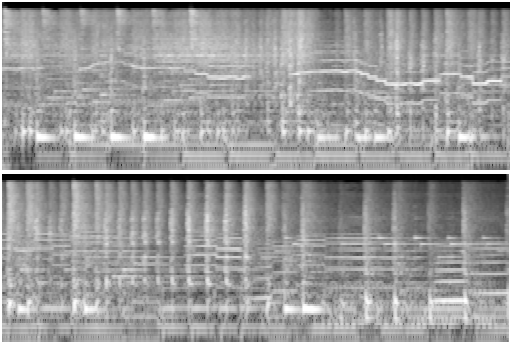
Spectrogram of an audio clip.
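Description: A jazz quartet plays live: soprano saxophone, piano, upright bass and a drum kit. The drums play busy, dense strokes that grow quicker and thicker in the second half. Over them a high melody slides and bends in pitch during the first few seconds, with a pulsing bass line underneath.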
